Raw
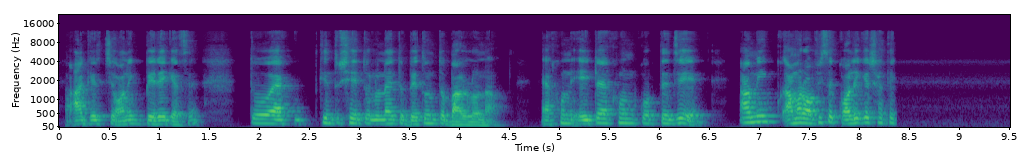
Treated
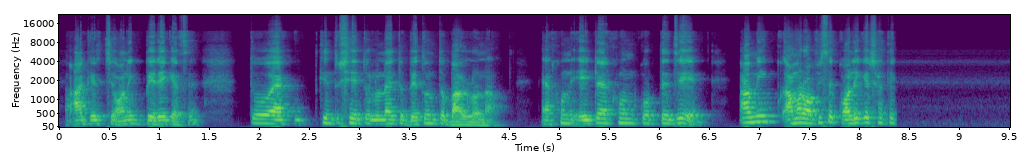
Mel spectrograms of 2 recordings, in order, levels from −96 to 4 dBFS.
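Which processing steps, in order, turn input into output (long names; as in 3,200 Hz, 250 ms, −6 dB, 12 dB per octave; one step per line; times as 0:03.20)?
stylus tracing distortion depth 0.041 ms
level +8.5 dB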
